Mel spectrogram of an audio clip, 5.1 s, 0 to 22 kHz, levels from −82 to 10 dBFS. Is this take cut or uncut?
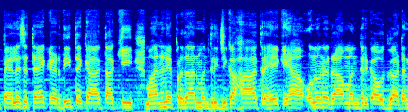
uncut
